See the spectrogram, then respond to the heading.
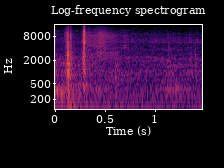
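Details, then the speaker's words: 1989 Pioneer CT-1270WR double cassette deck after belt replacement and head cleaning: two quick mechanical clicks as the auto-reverse head flips on direction change, then soft motor hum; reverse flip works normally. "if you haven't seen this before when you switch Direction see how the tape head just flips over pretty cool so and both of these are working the same way"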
